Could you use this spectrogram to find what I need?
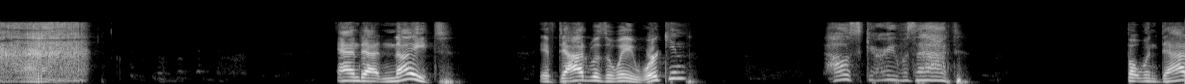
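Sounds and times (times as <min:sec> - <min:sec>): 
voice imitating a weird furnace noise: 0:00.0 - 0:00.9
speech: 0:03.4 - 0:04.6, 0:05.4 - 0:07.0, 0:08.2 - 0:09.7, 0:11.3 - 0:11.8.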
